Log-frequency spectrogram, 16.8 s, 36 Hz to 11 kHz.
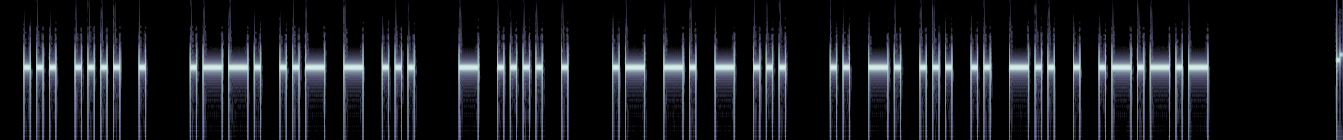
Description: Morse code, heard as a keyed tone, about 15 wpm, 700 Hz. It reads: SHE PUTS THE ANTS INSIDE.
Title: Additional Easy Phrases 15wpm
